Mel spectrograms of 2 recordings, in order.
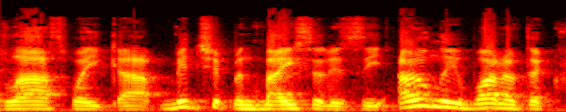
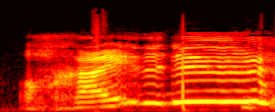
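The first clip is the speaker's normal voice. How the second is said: very high-pitched put-on Scottish accent. Answering a request for a goodbye line: Scottish Navajo lieutenant voice. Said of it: "something a Scottish Navajo lieutenant would say".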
